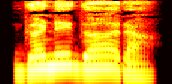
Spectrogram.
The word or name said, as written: ಗುಣಕಾರ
